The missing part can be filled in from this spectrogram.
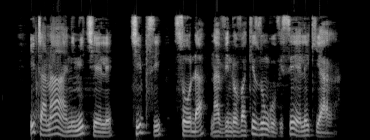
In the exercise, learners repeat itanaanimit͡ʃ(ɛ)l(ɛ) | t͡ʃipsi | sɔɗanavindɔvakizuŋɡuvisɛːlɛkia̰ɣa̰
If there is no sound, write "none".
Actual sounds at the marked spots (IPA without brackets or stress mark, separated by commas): ɛ, ɛ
